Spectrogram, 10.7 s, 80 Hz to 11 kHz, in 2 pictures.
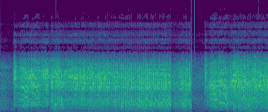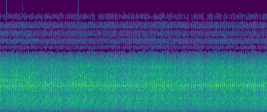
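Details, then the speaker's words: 1990 Chevrolet K5 Blazer with swapped 4-cylinder turbocharged Cummins 4BT diesel, mild climate start: brief crank, short pause, catches quickly, then steady even diesel idle clatter with no misses; normal start. "Let's start it up. This thing always starts really quick. Of course, I don't live in a very cold climate, but I've always been really impressed. It usually turns over once or twice before it starts to fire."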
